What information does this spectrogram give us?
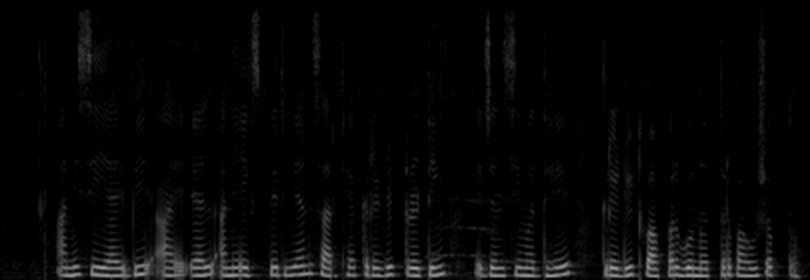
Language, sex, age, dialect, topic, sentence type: Marathi, female, 41-45, Varhadi, banking, statement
